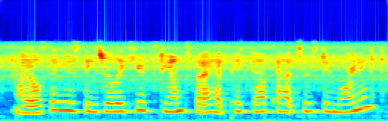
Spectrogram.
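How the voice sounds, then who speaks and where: Someone talks at a fairly quick pace in an American accent. Noticeable background noise runs underneath. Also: woman. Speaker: crafting YouTuber. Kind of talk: craft tutorial. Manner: casual, chatty.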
